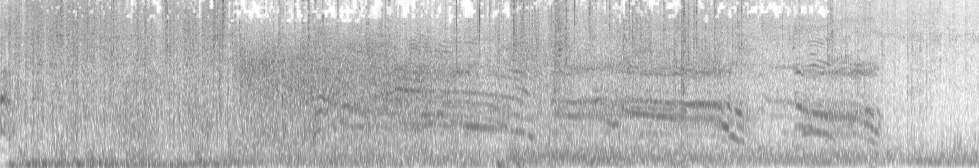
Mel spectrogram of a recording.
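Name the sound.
ship's cannons firing a broadside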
